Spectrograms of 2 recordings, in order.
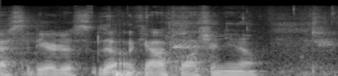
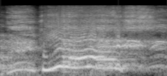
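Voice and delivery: much higher, louder laughing cry of yes; triumphant yell; 5 dB louder than usual. Retold or imitated. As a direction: relive the joy of the win. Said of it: "I go".

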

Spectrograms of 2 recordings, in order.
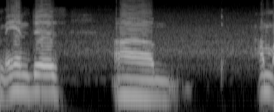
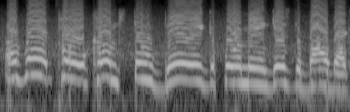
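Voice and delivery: excited; 7 semitones higher than usual. Real, not acted. Interception swings the game.

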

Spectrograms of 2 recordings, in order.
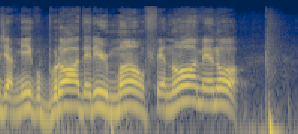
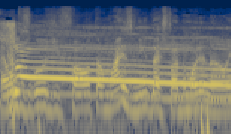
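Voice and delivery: excited shout; 11 semitones higher than usual. Real, not acted. Host hyped about the goal.

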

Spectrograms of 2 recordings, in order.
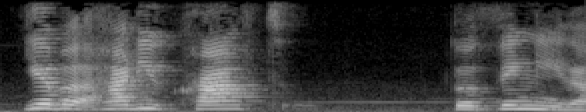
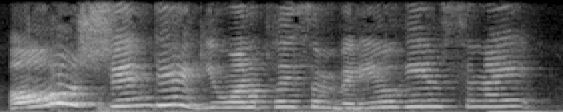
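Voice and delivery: much higher and louder hello; excited greeting; 9 semitones higher, 3 dB louder than usual. Real, not acted. Streamer spots a friend in chat, excited greeting. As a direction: call out happily to a friend.

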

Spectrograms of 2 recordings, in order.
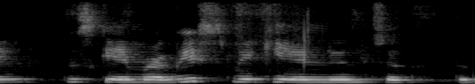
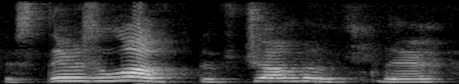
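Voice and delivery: ordinary delivery

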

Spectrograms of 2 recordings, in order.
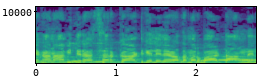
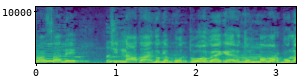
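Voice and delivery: ordinary delivery

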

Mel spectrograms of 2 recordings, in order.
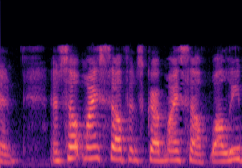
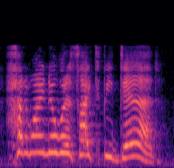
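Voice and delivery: higher, exasperated cry of "How do I know"; exasperated outburst; 8 semitones higher than usual. A narrator's reading. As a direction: snap back at a brother's questions, voice pitched up. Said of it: "You don't have to scream at me".

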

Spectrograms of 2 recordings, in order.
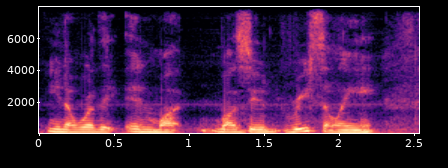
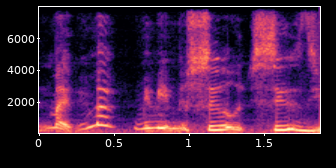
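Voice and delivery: playful high voice; 12 semitones higher, slower than usual. Real, not acted. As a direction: tease the listeners sweetly. Cat purring near phone.

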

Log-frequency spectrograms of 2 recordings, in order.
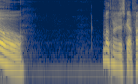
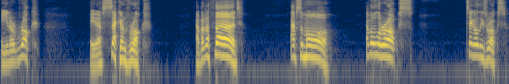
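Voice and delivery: building to loud high gleeful shouts; mock taunting yells; 7 semitones higher, 12 dB louder, slower than usual. Cheering on the rock-throwing kaiju, building yell. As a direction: pelt him, getting louder with each rock. Taunting monster hurling rocks.

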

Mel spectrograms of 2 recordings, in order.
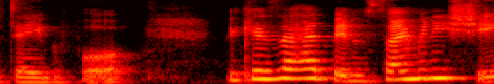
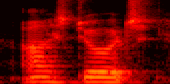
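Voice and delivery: plain reading voice

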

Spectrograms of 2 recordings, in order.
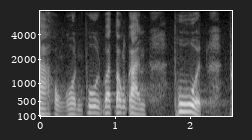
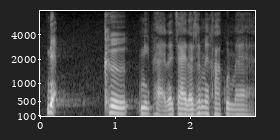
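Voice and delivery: normal talking voice

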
